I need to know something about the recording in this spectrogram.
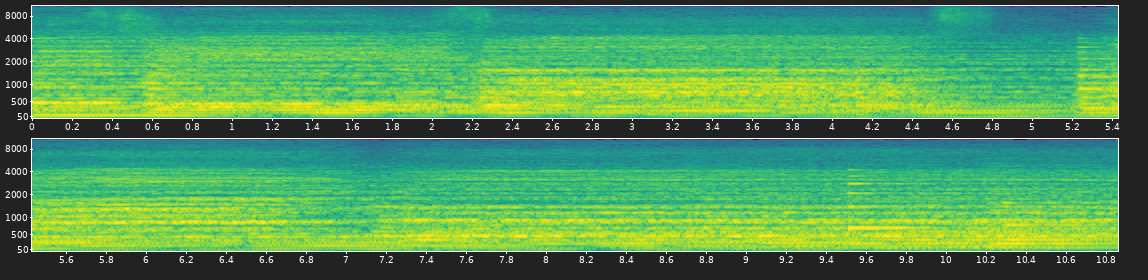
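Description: Mixed church choir of men and women singing a hymn in sustained, many-voiced phrases, with a brief breath and fresh entry about five seconds in.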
